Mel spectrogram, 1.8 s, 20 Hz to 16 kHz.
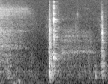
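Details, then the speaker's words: Hayter Ranger 53 mower with a drive that stopped working, gearbox greased and turned by hand: light spaced clicks, the same forward and reverse with no lock-up; drive gearbox ratcheting freely. "be working there's nothing there's no difference between me going forward in reverse so that's my concern that should lock up"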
